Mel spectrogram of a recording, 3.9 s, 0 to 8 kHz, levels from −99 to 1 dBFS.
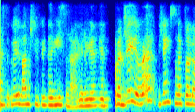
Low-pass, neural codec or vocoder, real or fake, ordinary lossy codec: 7.2 kHz; codec, 44.1 kHz, 2.6 kbps, DAC; fake; Opus, 16 kbps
